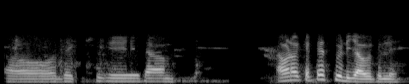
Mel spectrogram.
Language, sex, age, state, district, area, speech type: Odia, male, 30-45, Odisha, Balangir, urban, conversation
